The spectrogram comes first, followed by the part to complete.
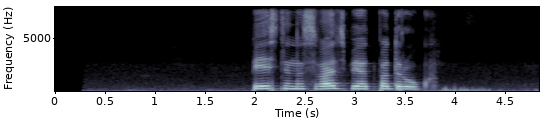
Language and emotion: Russian, neutral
